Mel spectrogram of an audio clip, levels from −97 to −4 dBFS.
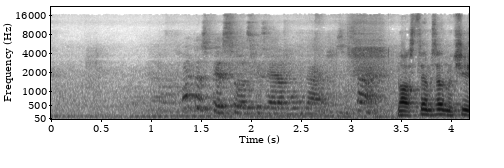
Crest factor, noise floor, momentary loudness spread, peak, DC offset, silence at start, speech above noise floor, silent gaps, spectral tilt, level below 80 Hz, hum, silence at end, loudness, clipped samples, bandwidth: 20 dB; -40 dBFS; 25 LU; 0 dBFS; under 0.1%; 0 s; 21 dB; none; -4.5 dB/octave; -48 dBFS; none; 0 s; -20 LUFS; under 0.1%; 17 kHz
